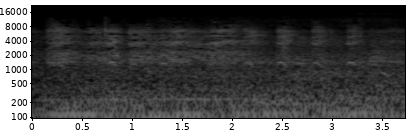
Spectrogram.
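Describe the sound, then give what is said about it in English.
A dense, continuous chorus of many crows cawing at once, overlapping harsh calls filling the air steadily over a low background rumble, as a large flock gathers to roost in trees in a downtown area in the evening. “It's just clouds and clouds of crows showing up to roost in trees in this downtown area.”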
